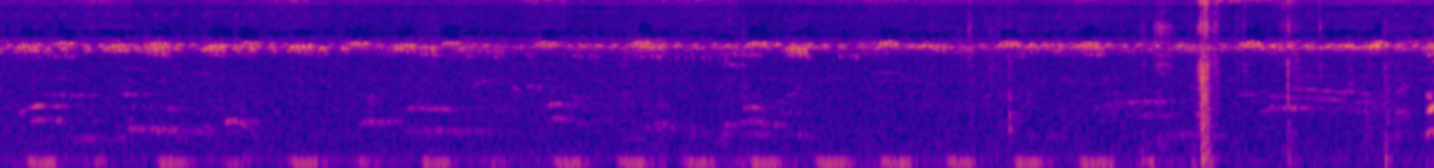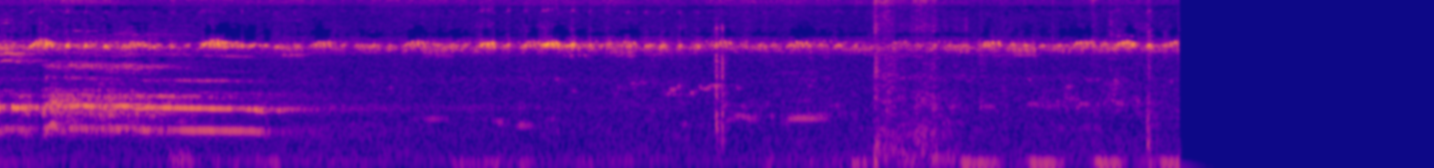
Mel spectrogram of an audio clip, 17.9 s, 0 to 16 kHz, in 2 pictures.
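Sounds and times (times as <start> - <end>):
high insect drone: 0.0 - 16.4
rooster crowing: 8.2 - 11.3.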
